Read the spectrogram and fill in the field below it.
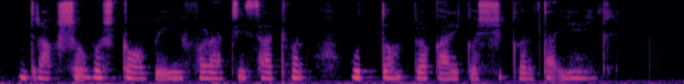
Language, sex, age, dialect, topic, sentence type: Marathi, female, 25-30, Northern Konkan, agriculture, question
